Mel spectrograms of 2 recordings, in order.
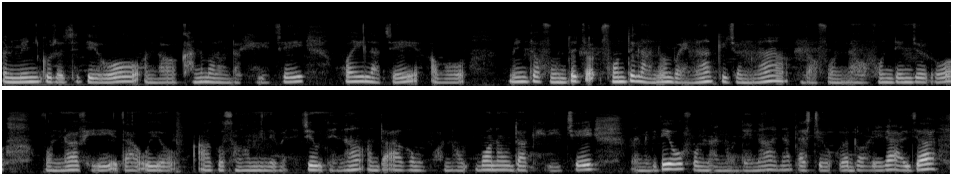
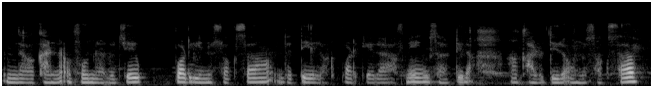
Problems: constant background noise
